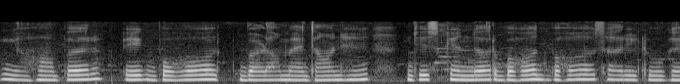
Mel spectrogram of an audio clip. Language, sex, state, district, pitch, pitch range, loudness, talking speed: Hindi, female, Himachal Pradesh, Shimla, 215 Hz, 205-220 Hz, -17 LUFS, 125 wpm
